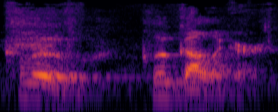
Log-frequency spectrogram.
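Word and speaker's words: Clu Gulager: Clu Gulliger.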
